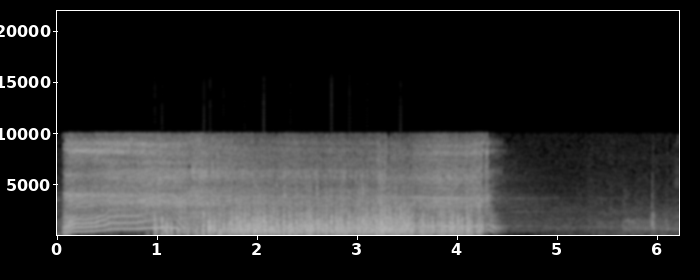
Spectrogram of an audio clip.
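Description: Pneumatic rivet nut tool running as it sets a stainless steel rivet nut: a whine that rises as the air motor spins up, then a loud rush of air for about three seconds that cuts off suddenly.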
